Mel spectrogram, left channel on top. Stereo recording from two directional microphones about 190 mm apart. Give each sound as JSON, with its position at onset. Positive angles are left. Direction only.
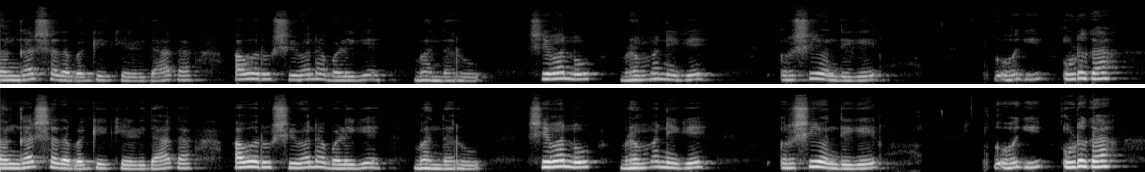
{"t": 0.0, "sound": "speech", "side_deg": -35}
